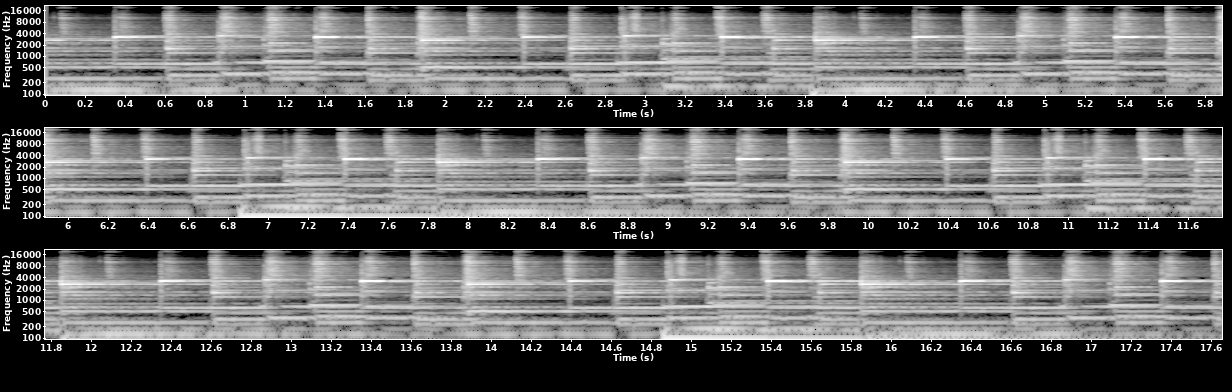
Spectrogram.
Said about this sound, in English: Now let's take a listen to the gamelan ensemble all together.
